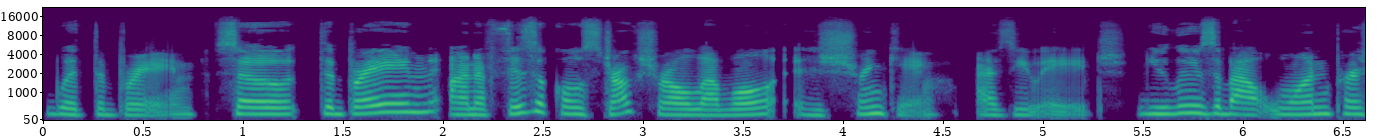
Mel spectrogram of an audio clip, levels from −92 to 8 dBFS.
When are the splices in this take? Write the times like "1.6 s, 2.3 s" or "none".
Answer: 0.8 s, 2.0 s, 5.4 s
